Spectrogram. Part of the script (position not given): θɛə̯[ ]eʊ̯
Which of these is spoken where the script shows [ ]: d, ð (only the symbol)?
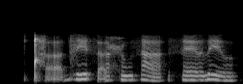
ð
